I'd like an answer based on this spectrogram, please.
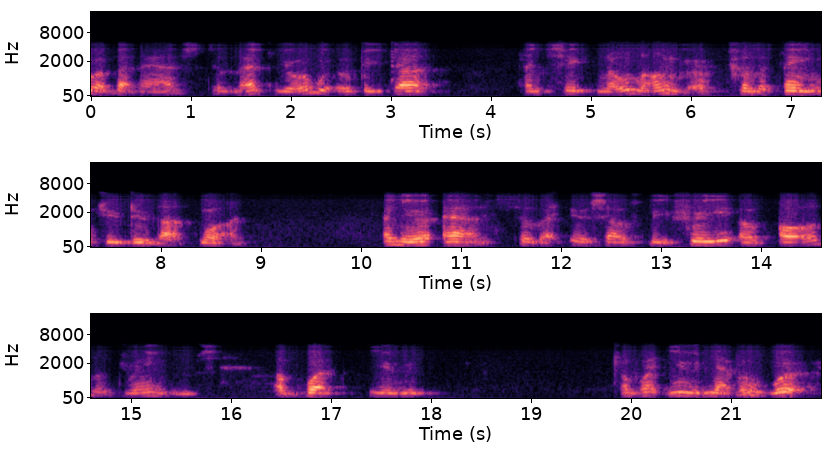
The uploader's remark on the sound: ACIM Daily Conference Call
